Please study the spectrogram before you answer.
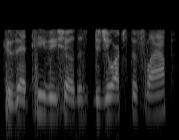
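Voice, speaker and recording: A man's voice: fairly high pitch, steady tone. A man calling into a radio show, talking casually and provocatively with mock outrage. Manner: provocative, mock-outraged, quick to put on voices. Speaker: caller. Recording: tinny phone line, dry.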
